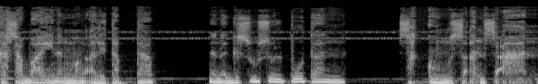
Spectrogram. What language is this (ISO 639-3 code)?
fil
